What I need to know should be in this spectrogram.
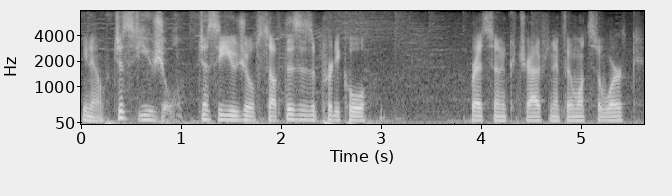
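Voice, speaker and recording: Low-voiced man rambling through a game tour. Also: fairly even intonation, fairly quick, faint music behind. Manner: hesitant, filler-heavy, trailing off with vague asides. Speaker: gaming video host.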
